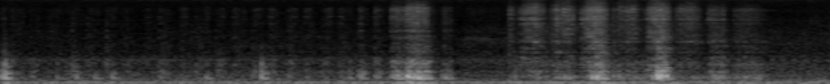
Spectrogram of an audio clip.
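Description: Hand drywall saw rasping through gypsum wallboard in short, irregular back-and-forth strokes as it cuts out a small hole. The strokes are loudest about halfway through and again around three seconds in.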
